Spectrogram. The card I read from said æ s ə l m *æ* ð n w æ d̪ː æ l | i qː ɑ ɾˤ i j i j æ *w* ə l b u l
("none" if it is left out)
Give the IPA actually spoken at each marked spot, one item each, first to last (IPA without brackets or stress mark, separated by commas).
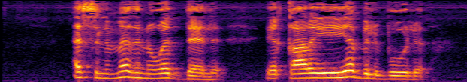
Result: æ, b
